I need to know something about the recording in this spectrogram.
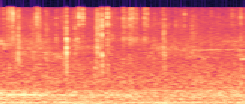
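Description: European hornet queen moving on her paper nest: faint scratching on the paper, with a few small ticks about half a second to a second in.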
